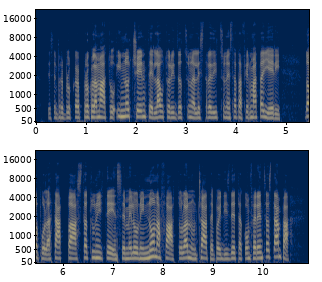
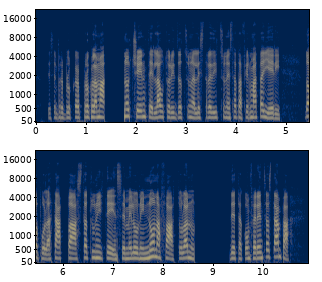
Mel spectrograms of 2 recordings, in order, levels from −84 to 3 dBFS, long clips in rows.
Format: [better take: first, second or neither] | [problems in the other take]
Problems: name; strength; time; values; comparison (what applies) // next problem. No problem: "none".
first | audio cutting out; at 1.5 s and at 8.5 s for 0.5 s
